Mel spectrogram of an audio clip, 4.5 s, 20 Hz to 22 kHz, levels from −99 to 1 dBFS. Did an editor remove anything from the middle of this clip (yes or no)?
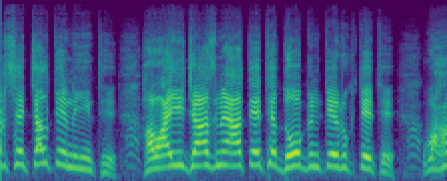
no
